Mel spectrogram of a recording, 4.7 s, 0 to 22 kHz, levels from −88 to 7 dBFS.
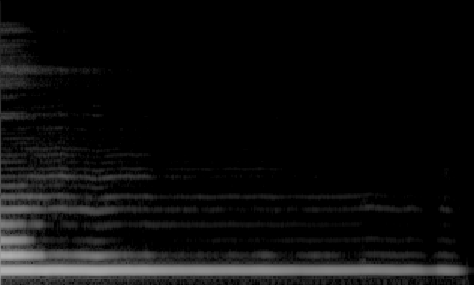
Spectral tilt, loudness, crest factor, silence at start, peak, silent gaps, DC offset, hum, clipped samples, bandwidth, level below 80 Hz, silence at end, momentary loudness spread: -9 dB/octave; -33 LUFS; 14 dB; 0 s; -18 dBFS; none; under 0.1%; none; under 0.1%; 15 kHz; -80 dBFS; 0.15 s; 20 LU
